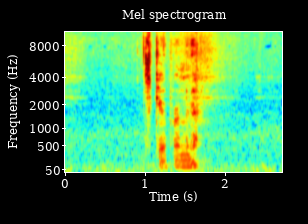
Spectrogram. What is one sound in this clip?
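A young man speaks quietly, close by.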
